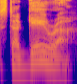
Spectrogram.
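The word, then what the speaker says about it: Stagira: He was born in 384 B.CE and it's pronounced in Greek staggerra, which is a place in northern Greece.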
